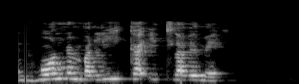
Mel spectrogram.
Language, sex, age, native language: Icelandic, female, 40-49, Icelandic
